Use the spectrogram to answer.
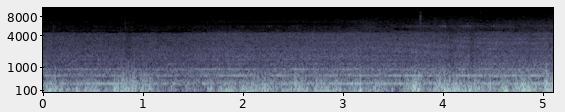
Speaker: now I believe it is some sort of fan that's being turned on this noise goes on for hours in the middle of the night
